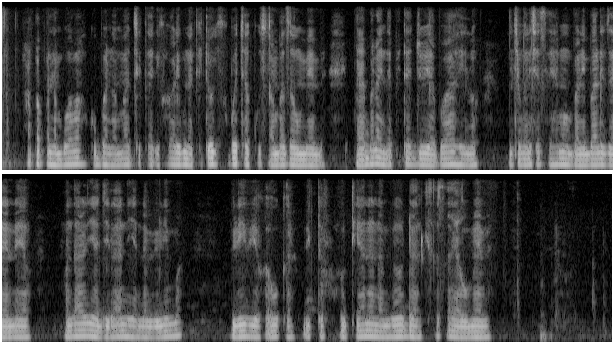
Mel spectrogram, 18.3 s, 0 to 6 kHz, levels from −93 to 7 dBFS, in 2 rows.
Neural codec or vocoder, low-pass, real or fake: none; 5.4 kHz; real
